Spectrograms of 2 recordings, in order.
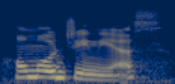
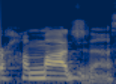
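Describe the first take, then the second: First: "homogeneous" said as hoh-moh-JEE-nee-us; homo-GEE-nee-us pronunciation. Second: "homogeneous" said as huh-MAH-juh-nus; huh-MOJ-uh-nus pronunciation. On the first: Teacher showing students one of two ways, "homogeneous" as hoh-moh-JEE-nee-us. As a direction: say "homogeneous" in five syllables, stressed on JEE. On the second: Teacher showing students the other way, "homogeneous" as huh-MAH-juh-nus. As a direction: say "homogeneous" in four syllables, stressed on MAH. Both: Shown as a demonstration. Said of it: "Sometimes it's pronounced either way".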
